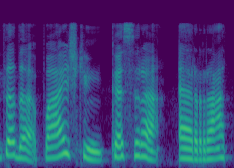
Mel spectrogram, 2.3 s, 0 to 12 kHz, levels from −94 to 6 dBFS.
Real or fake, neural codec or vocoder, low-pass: real; none; 7.2 kHz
